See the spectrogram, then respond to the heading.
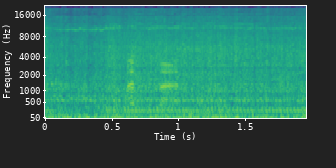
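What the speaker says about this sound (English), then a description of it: "I keep hitting that false neutral going into fifth" A Ducati Multistrada Enduro motorcycle engine drones steadily at close range while the rider rolls along in false neutral, with a broad road and wind rush underneath.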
